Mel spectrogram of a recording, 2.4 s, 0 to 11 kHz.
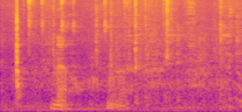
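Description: Electrola 101 phonograph with a record turning under the needle: sharp ticks roughly every three-quarters of a second over a faint low hum, before any music plays.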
